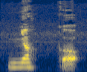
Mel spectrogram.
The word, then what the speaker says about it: gnocco: Note that the G is silent in both these cases.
